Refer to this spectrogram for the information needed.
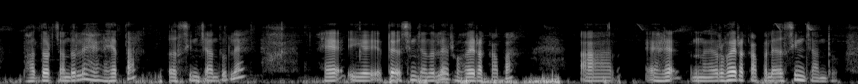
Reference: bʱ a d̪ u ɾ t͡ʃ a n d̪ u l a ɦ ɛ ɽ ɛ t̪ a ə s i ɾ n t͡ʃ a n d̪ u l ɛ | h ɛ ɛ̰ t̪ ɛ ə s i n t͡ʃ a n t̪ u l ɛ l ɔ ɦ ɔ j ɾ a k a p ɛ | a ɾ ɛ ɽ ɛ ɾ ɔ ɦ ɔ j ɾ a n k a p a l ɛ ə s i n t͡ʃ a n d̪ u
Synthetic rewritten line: bʱ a d̪ ɔ ɾ t͡ʃ a n d̪ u l ɛ ɦ ɛ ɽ ɛ t̪ a ə s i n t͡ʃ a n d̪ u l ɛ | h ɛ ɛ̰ t̪ ɛ ə s i n t͡ʃ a n d̪ u l ɛ ɾ ɔ ɦ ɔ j ɾ a k a p a | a ɾ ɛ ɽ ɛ ɾ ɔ ɦ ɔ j ɾ a k a p a l ɛ ə s i n t͡ʃ a n d̪ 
